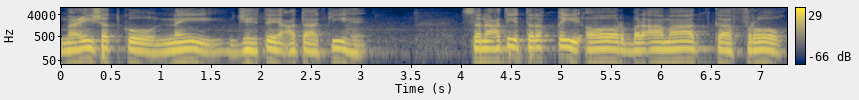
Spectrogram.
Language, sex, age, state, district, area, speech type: Urdu, male, 30-45, Bihar, Gaya, urban, spontaneous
